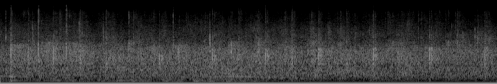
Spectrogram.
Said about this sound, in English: And also some special applause to our children and mom choir.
